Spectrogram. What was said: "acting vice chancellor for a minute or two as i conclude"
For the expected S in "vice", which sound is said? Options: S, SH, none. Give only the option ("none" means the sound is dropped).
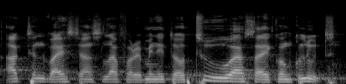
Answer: S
